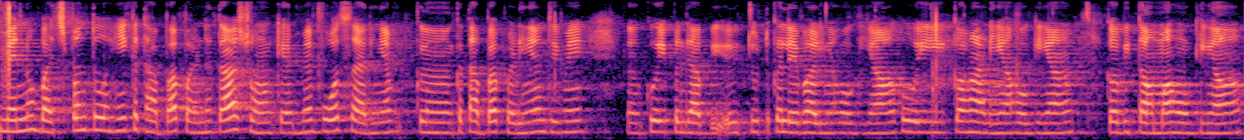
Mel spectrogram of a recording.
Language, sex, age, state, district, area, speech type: Punjabi, female, 18-30, Punjab, Shaheed Bhagat Singh Nagar, rural, spontaneous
